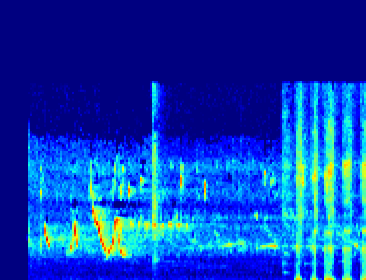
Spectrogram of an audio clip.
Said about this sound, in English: There are birds in the background, we know.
